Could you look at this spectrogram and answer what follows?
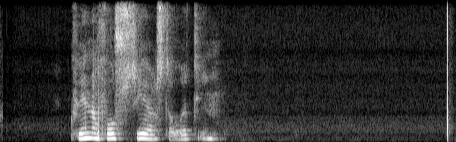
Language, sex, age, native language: Icelandic, male, 8, Icelandic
